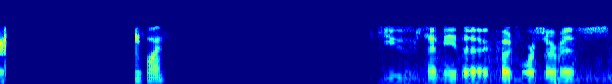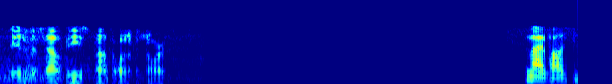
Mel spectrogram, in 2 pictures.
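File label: Police District Dispatch; Raleigh; Northeast; p25; wake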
